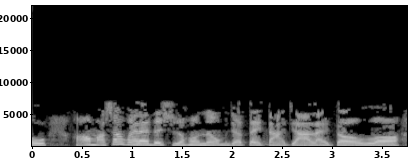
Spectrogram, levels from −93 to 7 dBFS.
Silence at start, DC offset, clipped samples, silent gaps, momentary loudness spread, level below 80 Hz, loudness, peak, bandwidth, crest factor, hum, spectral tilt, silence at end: 0 s; under 0.1%; under 0.1%; none; 5 LU; -60 dBFS; -20 LUFS; -8 dBFS; 7.2 kHz; 12 dB; none; -2 dB/octave; 0 s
